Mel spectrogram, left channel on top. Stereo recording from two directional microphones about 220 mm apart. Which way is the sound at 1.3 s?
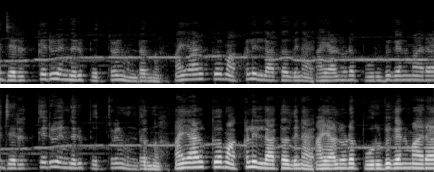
40° right (ahead or behind).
